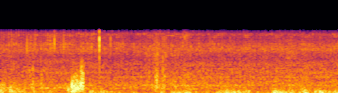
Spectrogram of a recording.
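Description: Low wind and road rumble on the microphone of a moving bicycle, with a short call about a second in and a brief high chirp just after it.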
